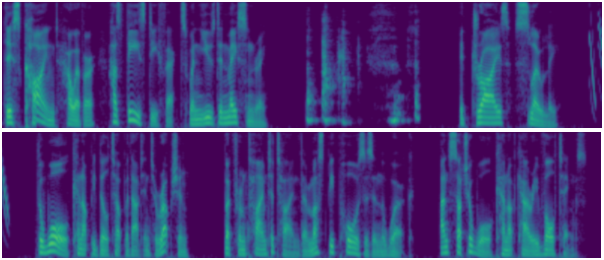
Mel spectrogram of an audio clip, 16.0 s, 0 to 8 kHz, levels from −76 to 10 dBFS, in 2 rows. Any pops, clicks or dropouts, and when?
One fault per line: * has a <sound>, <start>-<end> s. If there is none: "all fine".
* has a laugh, 4.0-5.6 s
* has a chirp, 7.8-8.1 s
